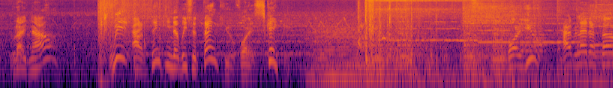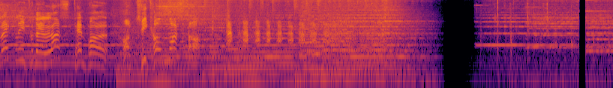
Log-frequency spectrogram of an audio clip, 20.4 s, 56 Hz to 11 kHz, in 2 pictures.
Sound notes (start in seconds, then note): 13.8 laughs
